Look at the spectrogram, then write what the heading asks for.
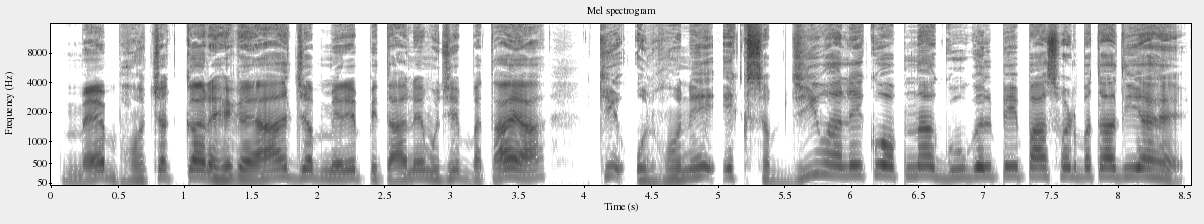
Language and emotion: Hindi, surprised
